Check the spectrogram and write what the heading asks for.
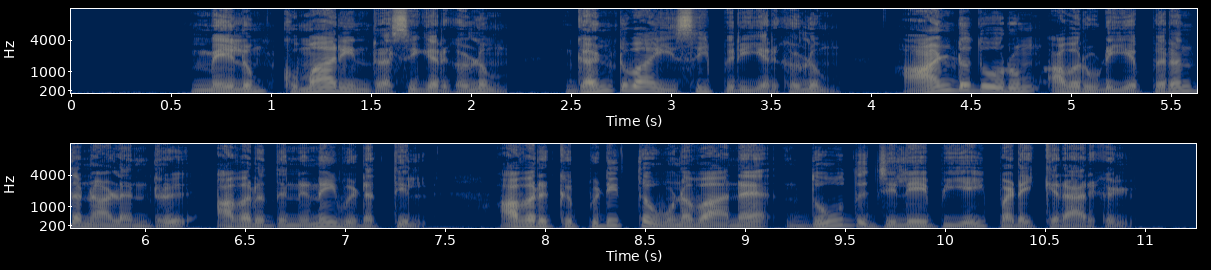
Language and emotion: Tamil, neutral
